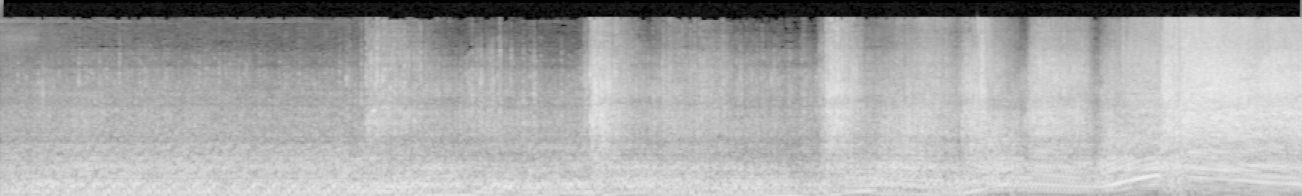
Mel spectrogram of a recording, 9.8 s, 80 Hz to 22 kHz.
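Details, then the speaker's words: LS V8-swapped Mazda FD RX-7 on the road: several quick free revs climb cleanly and drop back to a deep, steady burble with no knocks or misses. Normal, healthy V8. "oh man how can you not like that rotary and turbo's cool but this is easy"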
